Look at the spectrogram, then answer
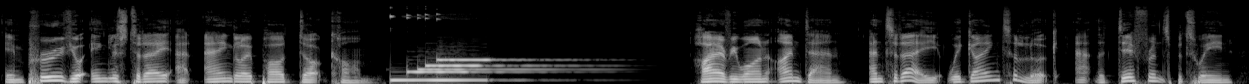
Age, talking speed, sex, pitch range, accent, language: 30-49, 95 wpm, male, 100-135 Hz, British, English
